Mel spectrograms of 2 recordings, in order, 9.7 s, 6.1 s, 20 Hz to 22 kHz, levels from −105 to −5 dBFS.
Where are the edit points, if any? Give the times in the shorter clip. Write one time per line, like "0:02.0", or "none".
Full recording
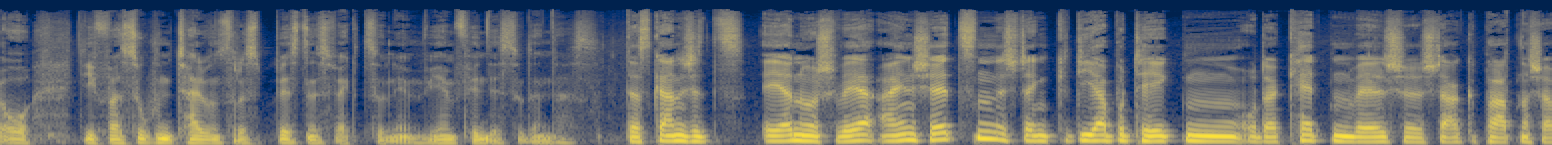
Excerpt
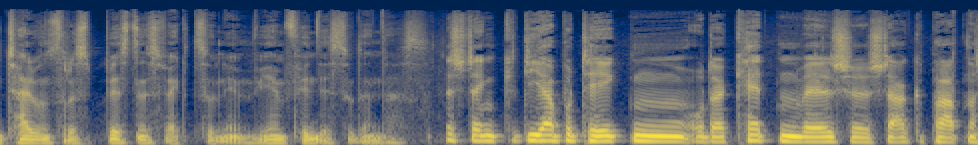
0:02.8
